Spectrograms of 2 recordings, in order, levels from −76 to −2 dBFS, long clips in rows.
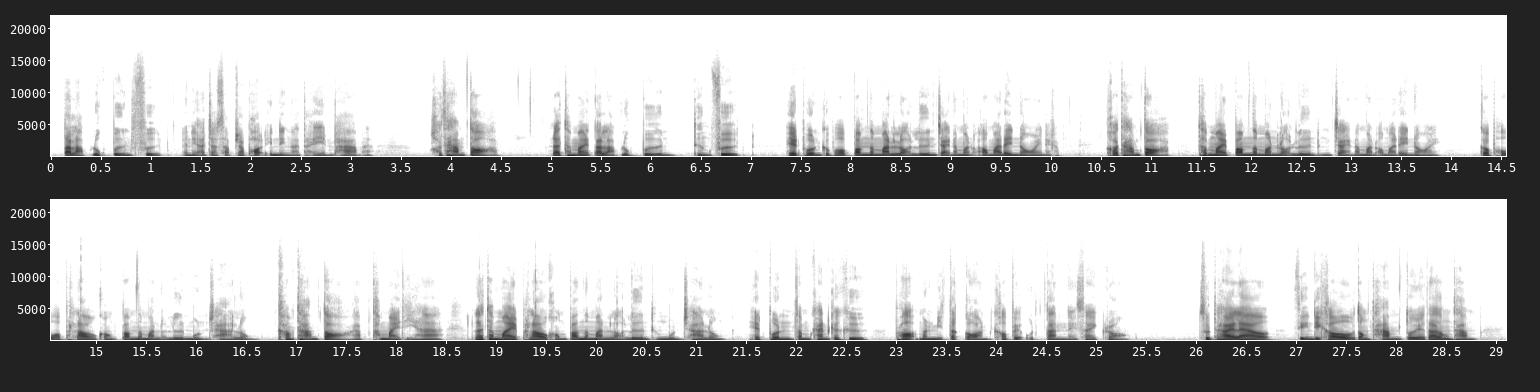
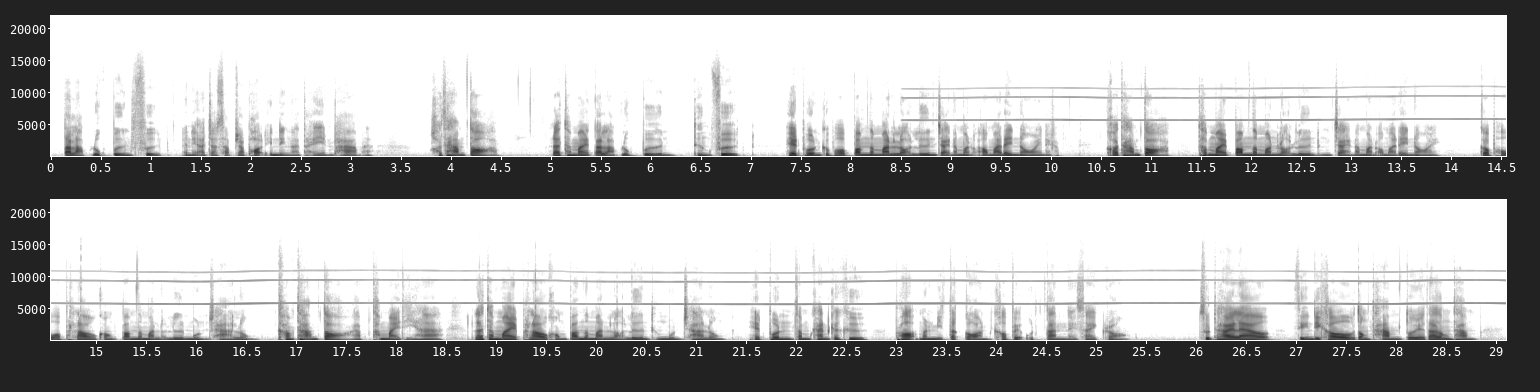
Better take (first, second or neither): first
